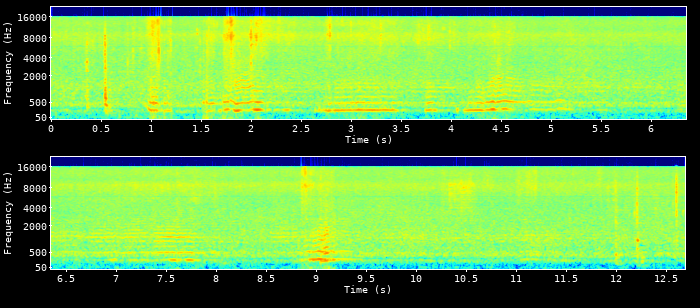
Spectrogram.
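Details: Honey bees buzzing around hives as the honey is taken off: a clear, steady low buzz that swells and fades in waves, with occasional sharp taps and knocks.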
